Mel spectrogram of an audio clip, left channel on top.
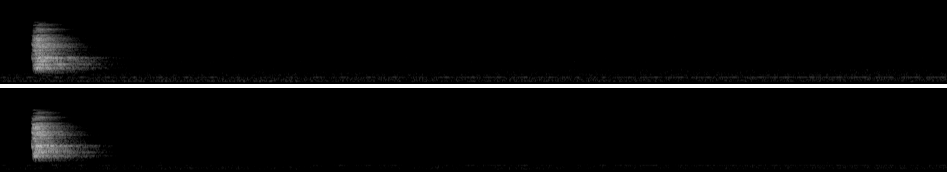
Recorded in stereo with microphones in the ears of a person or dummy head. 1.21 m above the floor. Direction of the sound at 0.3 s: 55° right (ahead or behind).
